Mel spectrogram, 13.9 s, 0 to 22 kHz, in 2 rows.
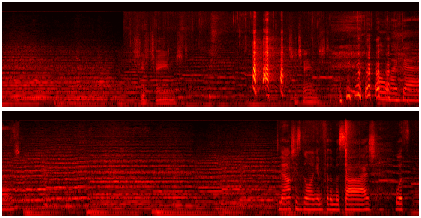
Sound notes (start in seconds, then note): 0.1 mellow orchestral music; 5.5 laughs; 7.9 mellow orchestral music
